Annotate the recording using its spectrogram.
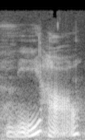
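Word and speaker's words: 你好: you're on an elevator the first part the knee is like said very much like this knee right and you're going up like a question knee and then how goes down and then up again alright let's put those two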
